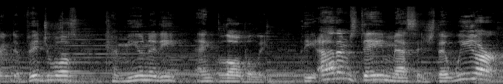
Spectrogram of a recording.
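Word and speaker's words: אדם: Adam is a word in Hebrew we pronounce it Adam.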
